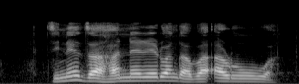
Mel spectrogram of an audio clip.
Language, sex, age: Venda, male, 25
